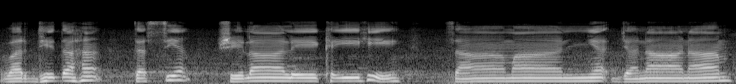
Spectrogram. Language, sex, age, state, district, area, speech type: Sanskrit, male, 18-30, Karnataka, Dakshina Kannada, rural, spontaneous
